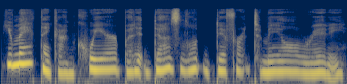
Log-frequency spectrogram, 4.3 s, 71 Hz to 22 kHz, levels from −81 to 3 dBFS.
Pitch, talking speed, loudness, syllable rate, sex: 185 Hz, 180 wpm, -19 LUFS, 4.0 syllables/s, female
